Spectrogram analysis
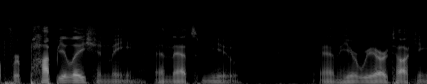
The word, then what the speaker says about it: mu: about this symbol here this symbol is a greek letter called mu spelled m u pronounced mu and it stands for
